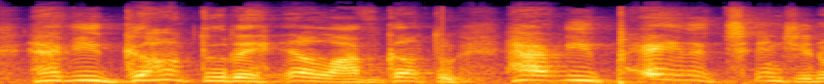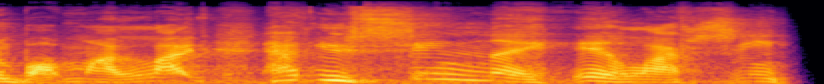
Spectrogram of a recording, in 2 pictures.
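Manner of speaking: indignant tirade, pitch climbing then dropping on the final question; angry retort. Retold or imitated. Hurt man answering God's question about his anger, furious and indignant. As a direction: hurl accusing questions back in outrage. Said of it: "And I'm like".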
